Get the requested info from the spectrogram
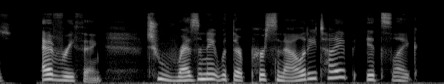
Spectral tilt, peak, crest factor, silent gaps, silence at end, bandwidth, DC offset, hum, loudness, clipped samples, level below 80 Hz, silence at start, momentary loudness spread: -4.5 dB/octave; -6 dBFS; 20 dB; 0.24-0.34 s; 0.3 s; 12 kHz; under 0.1%; none; -25 LUFS; under 0.1%; -52 dBFS; 0 s; 13 LU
